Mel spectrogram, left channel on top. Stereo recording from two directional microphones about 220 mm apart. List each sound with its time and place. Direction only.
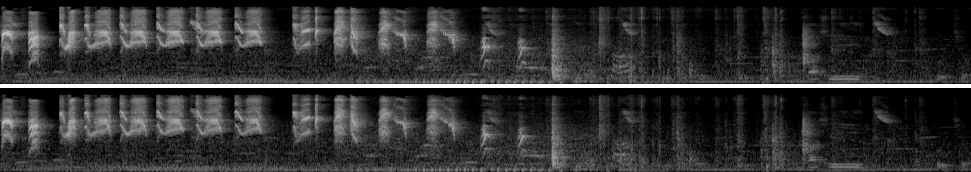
0.0 s bird: 20° left (ahead or behind); by 5.2 s 5° left (ahead or behind)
